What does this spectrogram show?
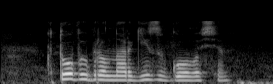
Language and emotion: Russian, neutral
